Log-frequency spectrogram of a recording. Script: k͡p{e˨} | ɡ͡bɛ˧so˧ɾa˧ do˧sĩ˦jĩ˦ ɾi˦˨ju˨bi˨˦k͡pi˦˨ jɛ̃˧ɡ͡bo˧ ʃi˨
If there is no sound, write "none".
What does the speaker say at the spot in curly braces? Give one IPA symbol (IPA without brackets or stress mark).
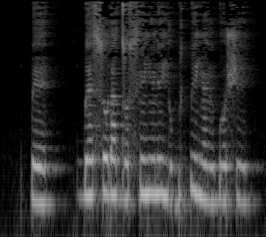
e˨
